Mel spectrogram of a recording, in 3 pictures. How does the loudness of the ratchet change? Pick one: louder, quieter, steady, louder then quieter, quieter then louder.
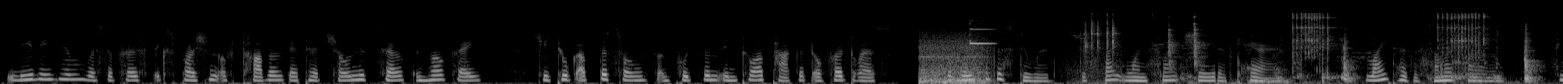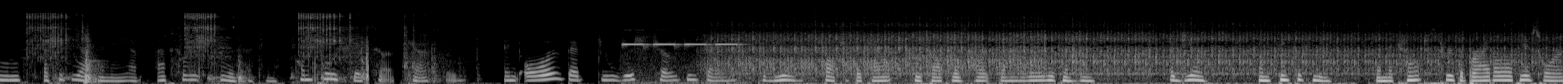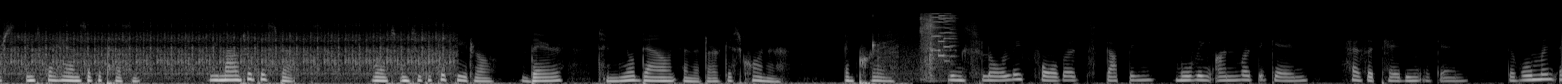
louder then quieter.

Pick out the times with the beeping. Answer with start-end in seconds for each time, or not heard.
9.2-9.9, 21.8-23.1, 40.0-40.9.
